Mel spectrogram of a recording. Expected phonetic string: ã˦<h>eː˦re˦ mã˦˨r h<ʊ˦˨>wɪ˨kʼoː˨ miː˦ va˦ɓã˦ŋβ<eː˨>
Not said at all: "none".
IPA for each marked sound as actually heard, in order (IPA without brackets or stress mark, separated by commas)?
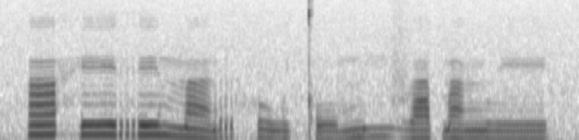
h, ʊ˦˨, eː˦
